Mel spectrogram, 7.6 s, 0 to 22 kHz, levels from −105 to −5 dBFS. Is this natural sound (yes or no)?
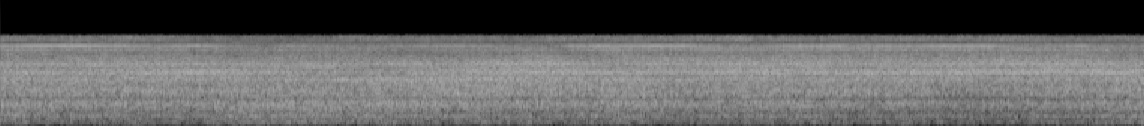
yes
